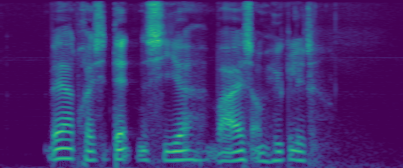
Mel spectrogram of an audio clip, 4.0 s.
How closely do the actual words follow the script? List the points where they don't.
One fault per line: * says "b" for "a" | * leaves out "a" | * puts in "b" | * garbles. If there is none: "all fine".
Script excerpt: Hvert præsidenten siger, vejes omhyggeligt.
all fine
